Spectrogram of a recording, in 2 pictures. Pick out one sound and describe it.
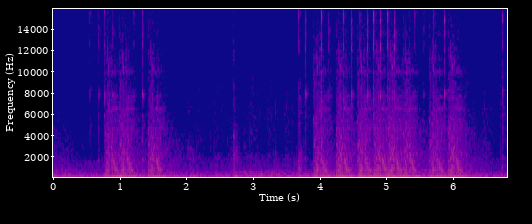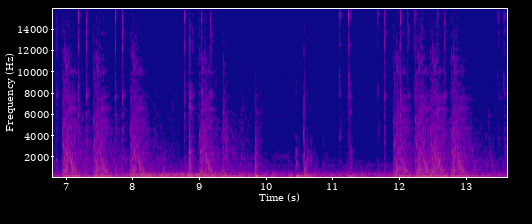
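Rapid energy weapon fire crackles in bursts.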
